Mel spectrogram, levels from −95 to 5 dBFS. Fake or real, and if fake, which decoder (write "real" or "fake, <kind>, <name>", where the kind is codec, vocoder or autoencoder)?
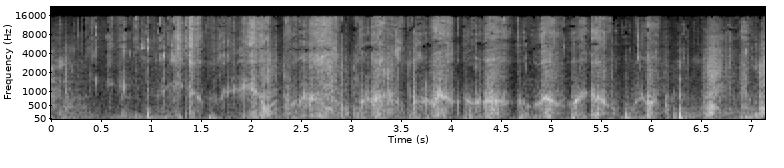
real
